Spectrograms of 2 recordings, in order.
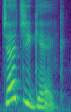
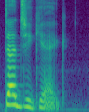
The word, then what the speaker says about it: judjigig: Which reminds me, the Mi'kmaq word for healthy is judjigig, or some people pronounce the word dudjigig. See how close they are? Do you hear the difference? Judjigig and dudjigig.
